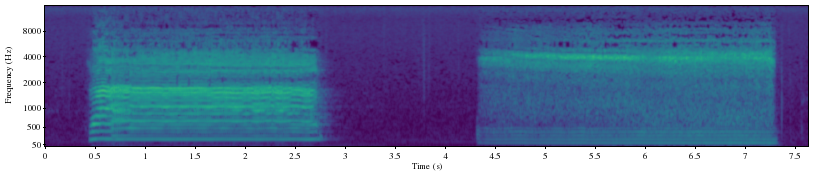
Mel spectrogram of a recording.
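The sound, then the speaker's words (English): Two loud, long boat-horn blasts with no talking, sounded in thick fog with the boat's engine cut: a steady, higher-pitched note of about two seconds, a short pause, then a deeper, rougher blast lasting around three seconds. “Give a blast of the horn, Bert.”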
